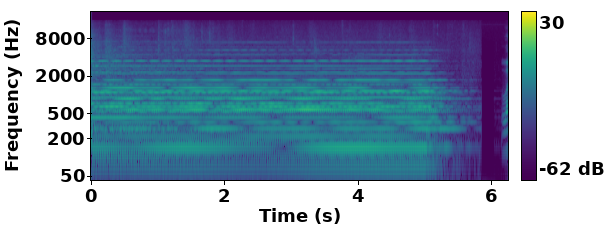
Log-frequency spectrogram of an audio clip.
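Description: Organ holding a long sustained chord, the closing chord of a piece, which fades out about five seconds in.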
